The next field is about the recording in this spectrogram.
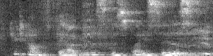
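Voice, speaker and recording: A woman with a slight Boston accent at a fairly slow pace and ordinary pitch variation, amid audible room echo and noticeable background noise. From Boston area, Massachusetts. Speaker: minister candidate. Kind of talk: sermon. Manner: animated.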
